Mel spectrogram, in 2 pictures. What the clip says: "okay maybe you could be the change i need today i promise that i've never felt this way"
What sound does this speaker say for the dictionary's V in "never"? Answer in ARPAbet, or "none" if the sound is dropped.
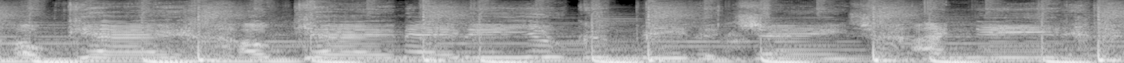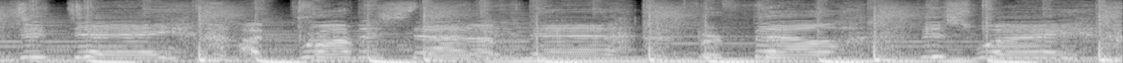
P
